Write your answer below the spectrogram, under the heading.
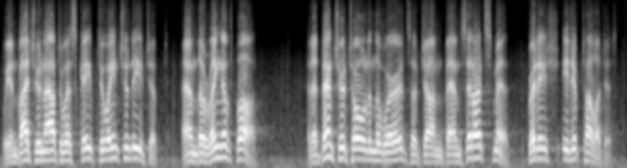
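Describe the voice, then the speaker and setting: A man announcing a 1940s radio show, reading a script in a formal, measured declamation. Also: on the high side, lively intonation, a little hiss or hum. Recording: muffled vintage radio recording with music.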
